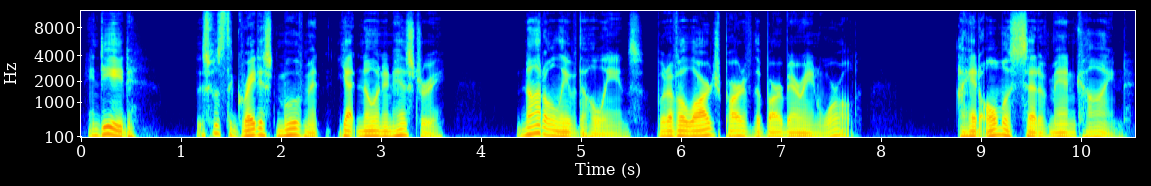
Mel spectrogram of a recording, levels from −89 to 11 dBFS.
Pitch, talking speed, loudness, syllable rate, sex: 100 Hz, 165 wpm, -21 LUFS, 5.5 syllables/s, male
